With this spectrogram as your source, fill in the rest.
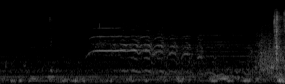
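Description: Horse whinnying in the West of Loathing video game, one clear drawn-out neigh with wavering pitch over a faint background, ending in a short sharp burst.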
